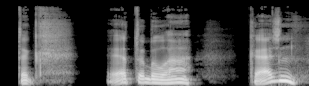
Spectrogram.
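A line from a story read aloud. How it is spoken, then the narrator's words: Hoarse question. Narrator (Russian): хрипло спросил министр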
